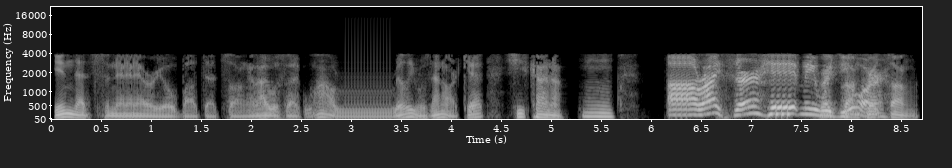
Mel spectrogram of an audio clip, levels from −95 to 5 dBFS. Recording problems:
garbled, watery; badly; nothing above 4 kHz
audio stuttering; at 0.5 s, at 6 s and at 7 s
audio freezing; at 3 s for 0.5 s

